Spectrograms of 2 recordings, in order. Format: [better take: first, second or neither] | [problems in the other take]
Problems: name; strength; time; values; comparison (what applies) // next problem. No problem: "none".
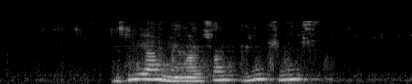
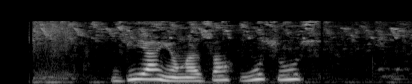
second | noise reduction (neural separator model SepFormer DNS4)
